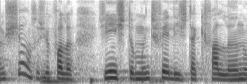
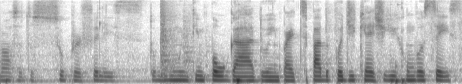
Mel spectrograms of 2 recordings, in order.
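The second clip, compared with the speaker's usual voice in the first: flat, monotone delivery of cheerful words; 4 semitones lower, 6 dB quieter than usual. Showing the wrong way to sound happy about the podcast: flat happy line, wrong way. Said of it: "você não vai falar".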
